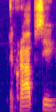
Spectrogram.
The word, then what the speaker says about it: necropsy: in the chest but a necrot necropsy necro necropsy is how you say it was performed later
